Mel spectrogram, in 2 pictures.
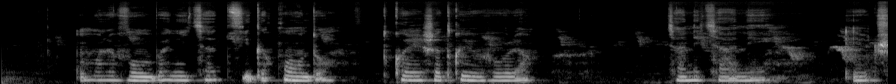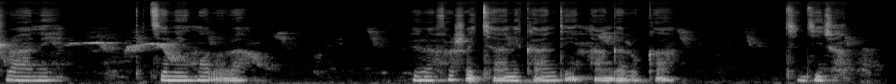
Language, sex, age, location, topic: Kinyarwanda, female, 25-35, Huye, health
